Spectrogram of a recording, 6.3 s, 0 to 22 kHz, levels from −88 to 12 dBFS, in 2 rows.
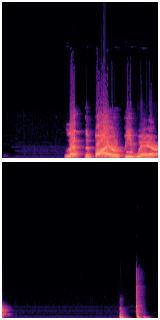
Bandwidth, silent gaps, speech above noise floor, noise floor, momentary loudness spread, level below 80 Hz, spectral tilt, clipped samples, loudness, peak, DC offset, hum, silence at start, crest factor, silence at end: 11 kHz; none; 57 dB; -67 dBFS; 17 LU; -54 dBFS; -5 dB/octave; under 0.1%; -11 LUFS; 0 dBFS; under 0.1%; none; 1.25 s; 14 dB; 0.25 s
